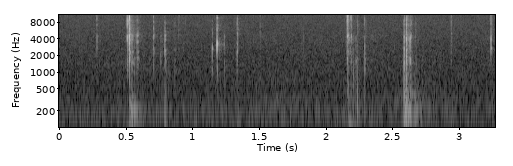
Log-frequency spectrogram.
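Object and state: Bar soap being carved.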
